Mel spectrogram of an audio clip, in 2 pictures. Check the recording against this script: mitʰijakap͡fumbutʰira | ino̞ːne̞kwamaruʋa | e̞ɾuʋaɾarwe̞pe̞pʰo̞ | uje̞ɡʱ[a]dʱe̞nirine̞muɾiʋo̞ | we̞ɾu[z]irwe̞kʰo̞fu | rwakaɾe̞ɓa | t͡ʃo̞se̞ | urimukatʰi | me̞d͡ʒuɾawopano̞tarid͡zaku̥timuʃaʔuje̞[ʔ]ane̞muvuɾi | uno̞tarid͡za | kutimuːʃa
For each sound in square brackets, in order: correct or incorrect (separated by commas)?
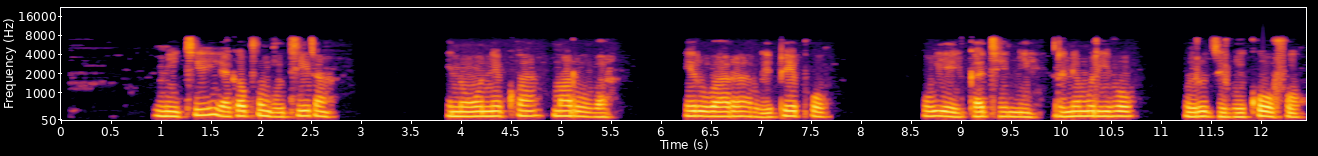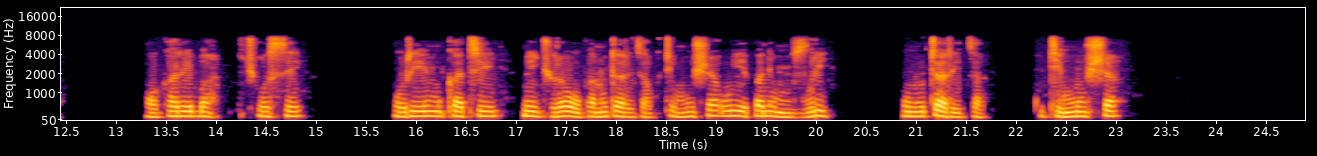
correct, incorrect, incorrect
